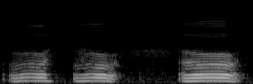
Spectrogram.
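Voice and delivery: long rolled-lip R; growled R sound. Shown as a demonstration. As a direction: poke your lips out and hold the R. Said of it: "just make the beginning sound".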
